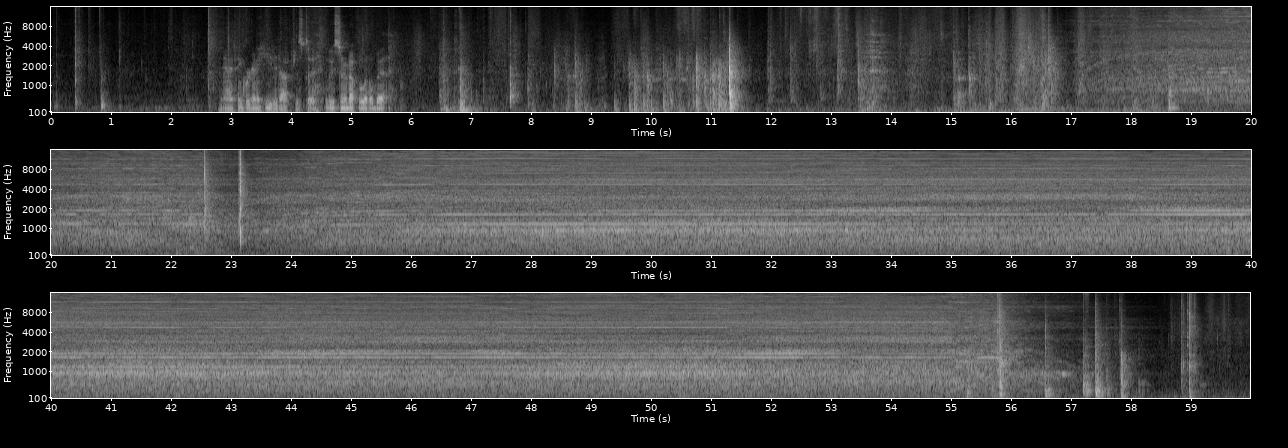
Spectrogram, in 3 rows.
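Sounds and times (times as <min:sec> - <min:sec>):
hot-air blower running: 0:13.1 - 0:58.2.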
